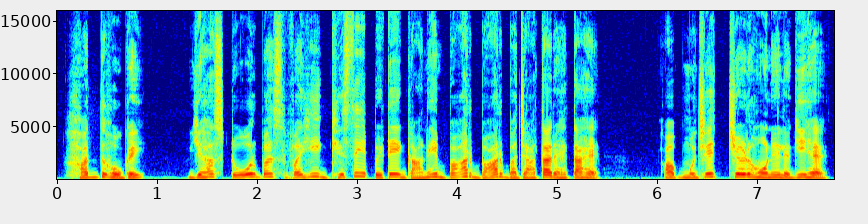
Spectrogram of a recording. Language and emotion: Hindi, disgusted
